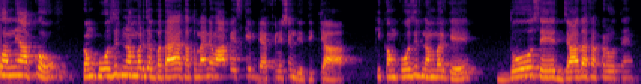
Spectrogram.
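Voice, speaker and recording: A man teaches a maths class. He keeps it casual and chatty, repeating each key point and coaxing the students along as he works through the problems. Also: high voice. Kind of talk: classroom lesson explaining solutions.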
